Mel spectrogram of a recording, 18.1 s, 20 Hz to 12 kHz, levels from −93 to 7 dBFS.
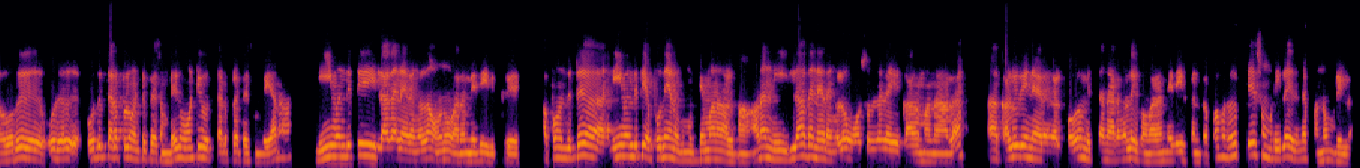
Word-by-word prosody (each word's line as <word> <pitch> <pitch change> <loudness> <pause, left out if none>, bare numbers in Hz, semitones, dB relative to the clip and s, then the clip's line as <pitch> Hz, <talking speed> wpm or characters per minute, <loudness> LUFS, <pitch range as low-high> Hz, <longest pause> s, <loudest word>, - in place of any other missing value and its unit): ஒரு 160 +5 +2 0.4
ஒரு 150 -1 +2 0.4
ஒரு 175 +3 0
தரப்பில 170 0 +1
வந்துட்டு 140 -1 -4
பேச 130 - 0
முடியாது. 160 +7 +1
உன்ட்டேயும் 170 0 +1
ஒரு 160 - -17
தரப்பில 130 +1 -2
பேச 120 - -1
முடியாது. 225 - +1
ஏன்னா 165 0 -6 0.5
நீ 150 - +1 0.2
வந்துட்டு 190 +2 0 0.2
இல்லாத 165 -1 +2
நேரங்கள்ல 140 +2 +1
அவனும் 135 -1 0
வர 115 - 0
மாரி 120 +2 0
இருக்கு. 115 0 -3 0.4
அப்போ - - -5
வந்துட்டு 160 +4 0 0.4
நீ 170 - +3
வந்துட்டு 190 +1 0
எப்போமே 170 +2 +1
எனக்கு 140 -4 -2
முக்கியமான 140 +4 -1
ஆள் 120 -2 +1
தான். 115 -1 0
ஆனா 170 - +1
நீ 145 - 0
இல்லாத 185 +4 +1
நேரங்கள்ல 140 +1 +1
உன் 145 0 -3
சூழ்நிலை 155 -1 0 0.2
காலமானதனால 120 -2 0 0.5
அ - - +2
கல்லூரி 185 +4 +3
நேரங்கள் 140 -2 +1
போக 135 - +3
மித்த 145 0 -3
நேரங்கள்ல 135 +5 +1
இவன் 120 -3 -2
வர 115 - +2
மாரி 125 +1 0
இருக்குன்றப்போ, 120 +4 -4
அவ 185 +3 +1 0.2
பேச 210 0 +2
முடியல 155 +3 0
எதுவுமே 150 0 -3
பண்ண 120 +2 -3
முடியல. 115 -3 -2
145 Hz, 175 wpm, -23 LUFS, 130-165 Hz, 0.5 s, நீ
